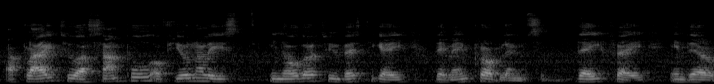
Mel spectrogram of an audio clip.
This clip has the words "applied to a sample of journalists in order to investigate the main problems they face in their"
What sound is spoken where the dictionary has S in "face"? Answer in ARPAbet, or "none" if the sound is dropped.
none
